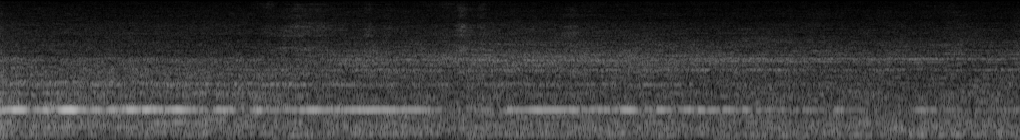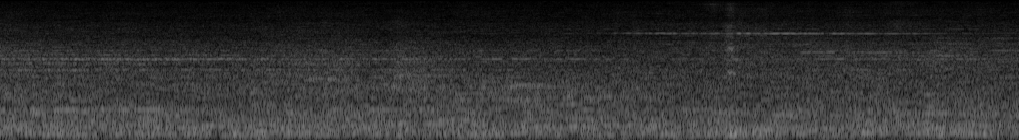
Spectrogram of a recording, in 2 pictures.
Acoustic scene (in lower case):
subway station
